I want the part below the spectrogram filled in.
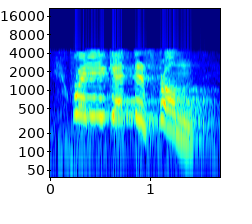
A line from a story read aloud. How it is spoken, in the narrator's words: He yelled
